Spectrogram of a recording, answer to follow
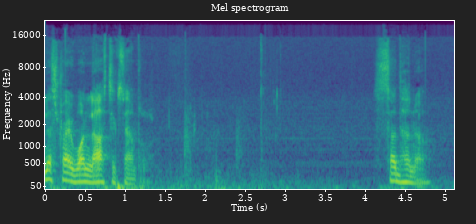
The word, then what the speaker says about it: sadhana: Sadhana. All three vowel sounds in this are short, so our three syllables are sa, dha, na.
